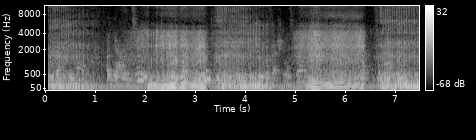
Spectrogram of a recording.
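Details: Sleeping St Bernard–mastiff cross puppy with tongue hanging out: loud, rattling low snores on each breath, with quiet gaps between them; snoring.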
